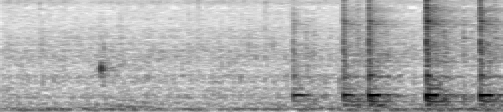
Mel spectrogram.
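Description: Tomato paste frying with ginger and garlic in a pot as it is stirred: a low sizzle with a handful of sharp spoon scrapes and clinks that grow louder and more frequent toward the end, with no talking.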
